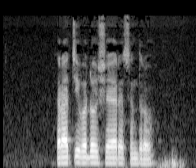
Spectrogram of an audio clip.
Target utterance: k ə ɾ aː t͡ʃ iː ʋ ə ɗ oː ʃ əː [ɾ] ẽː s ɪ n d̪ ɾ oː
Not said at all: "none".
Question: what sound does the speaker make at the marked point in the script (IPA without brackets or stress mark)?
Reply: ɾ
